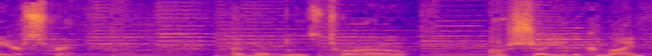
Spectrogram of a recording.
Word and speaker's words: Toraoh: was enough so i am saying it right toro just kind of gotta emphasize the a little bit more maybe blast it how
